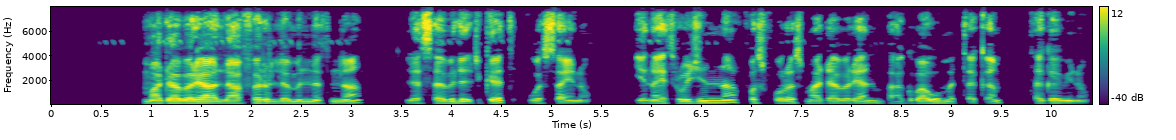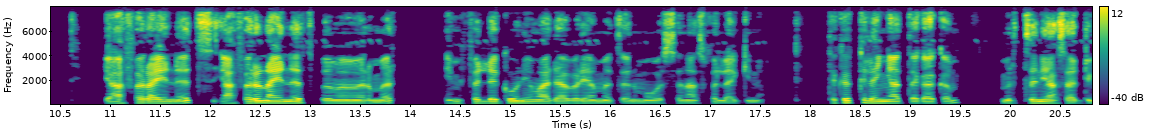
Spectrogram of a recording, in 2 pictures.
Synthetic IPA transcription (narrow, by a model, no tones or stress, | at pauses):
mad̪aβəɾjaləafəɾɨləmɨnːət̪ʰɨnːa | ləsəβlɨd̪ɡət̪wɔsːaɲnəw | jɛnajt̪ɾod͡ʒɪnɨnːafo̞sfoɾosmad̪aβəɾjanbəaɡβaβumət̪ʼːəkʼəm | t̪ʰəɡəβinəw | jɛafəɾajt̪afəɾɨnajnət̪bəməməɾməɾ | jɛmːifːəlːəɡəwnjɛmad̪aβəɾjamət̪ʼənməwɔsːənasfəlːaɡinəw | t̪ʰɨkʰɨkːɨləɲːaːt̪ʼːəkʼakʼəmː | ɨɾt̪ʰɨnjasad̪ːɨ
